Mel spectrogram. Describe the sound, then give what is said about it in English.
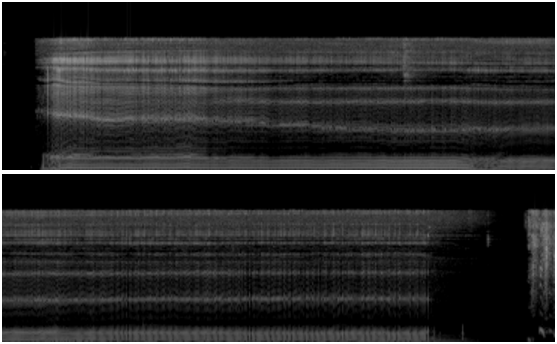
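A man trying to sing his lowest possible note holds one very low, gravelly sung note for about twelve seconds. Around midway the tone drops slightly and turns rougher and wobblier before it trails off. “Okay, so now we're doing lowest note.”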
